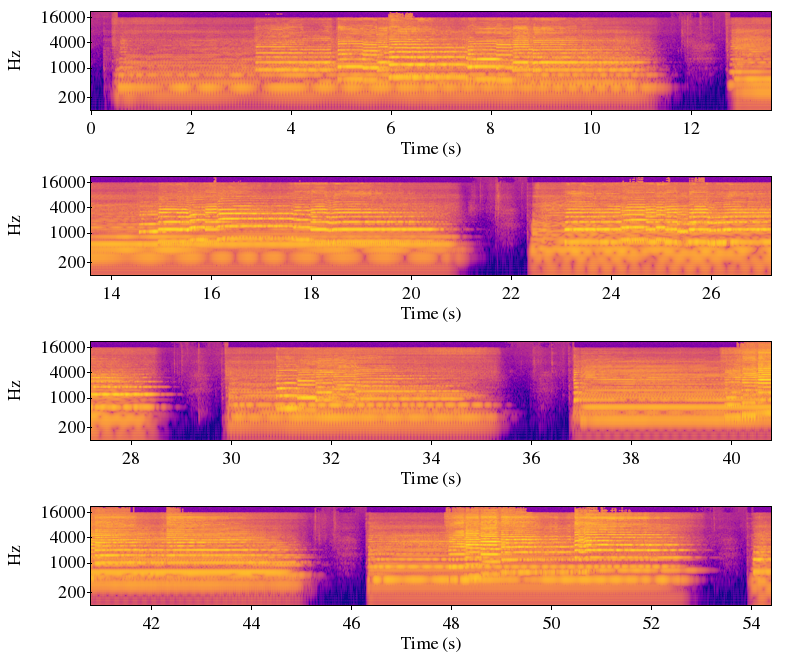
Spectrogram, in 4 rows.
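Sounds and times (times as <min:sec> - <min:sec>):
saxophone quartet playing a Latvian folk song: 0:00.0 - 0:35.8, 0:36.7 - 0:54.4.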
